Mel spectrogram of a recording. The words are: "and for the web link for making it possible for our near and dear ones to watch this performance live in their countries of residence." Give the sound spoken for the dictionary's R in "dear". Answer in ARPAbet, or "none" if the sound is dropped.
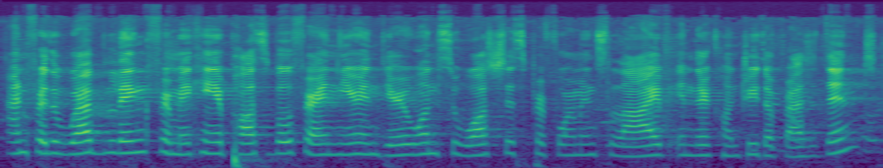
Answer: R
